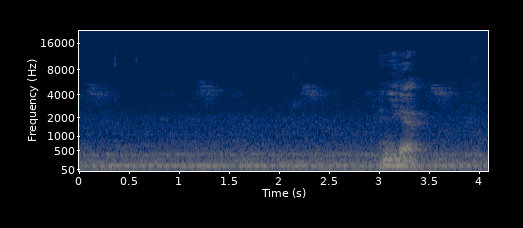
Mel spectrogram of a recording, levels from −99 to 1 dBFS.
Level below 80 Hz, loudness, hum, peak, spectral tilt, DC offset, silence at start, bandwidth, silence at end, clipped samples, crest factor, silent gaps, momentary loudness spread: -68 dBFS; -53 LUFS; none; -34 dBFS; -8 dB/octave; under 0.1%; 0 s; 13 kHz; 0 s; under 0.1%; 20 dB; none; 12 LU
